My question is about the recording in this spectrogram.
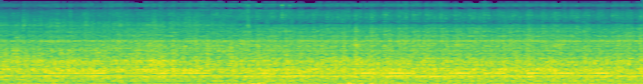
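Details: Bandsaw running during tracking setup: even motor drone with a fast, light rattling chatter at constant speed; another problem with this machine, which is being returned, possibly a bearing. Abnormal running noise.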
